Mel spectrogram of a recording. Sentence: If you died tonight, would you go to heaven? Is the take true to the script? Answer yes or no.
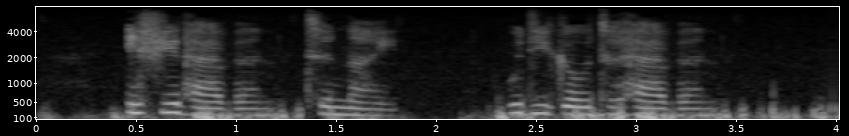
no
